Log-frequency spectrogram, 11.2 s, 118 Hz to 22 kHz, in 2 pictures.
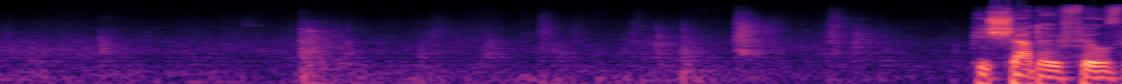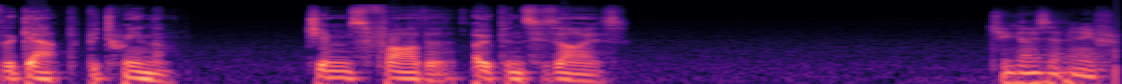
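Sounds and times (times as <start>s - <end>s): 
hissy background: 0.0s - 11.2s
back door opening into a sitting room with clunks: 1.5s - 2.0s
speech: 4.9s - 6.6s, 7.2s - 8.8s, 10.6s - 11.2s.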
